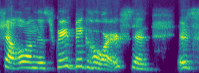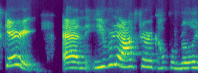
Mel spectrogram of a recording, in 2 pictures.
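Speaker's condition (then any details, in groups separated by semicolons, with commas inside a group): Cerebral palsy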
